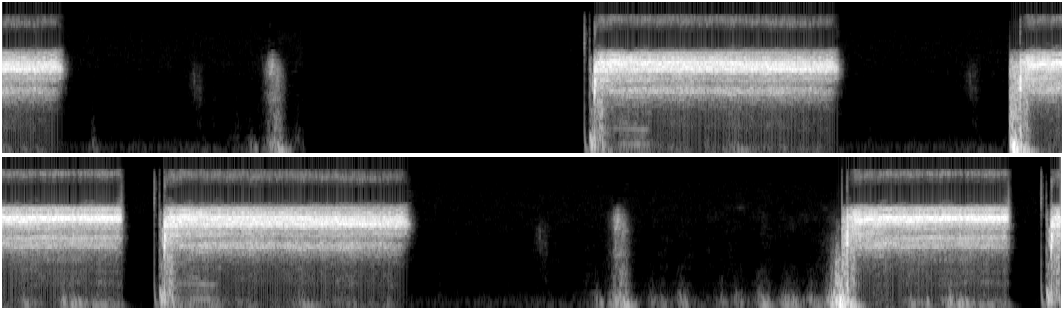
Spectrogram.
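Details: Meerkat, a small mongoose of southern Africa, giving harsh hissing screams: three long noisy bursts of about a second each, separated by silent gaps, with brief clicks between them.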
